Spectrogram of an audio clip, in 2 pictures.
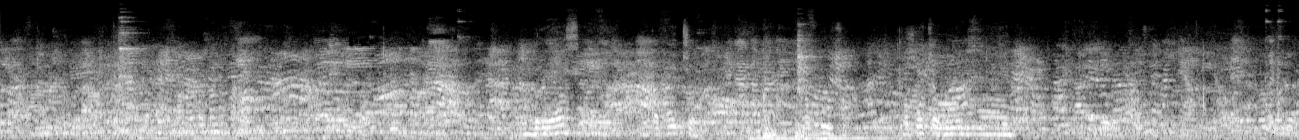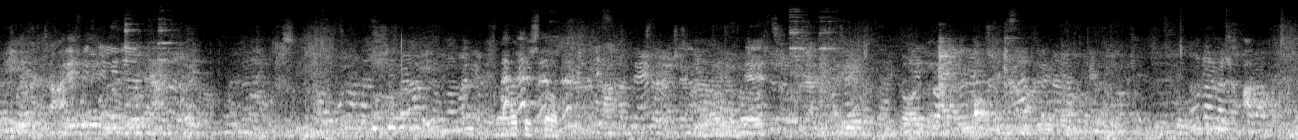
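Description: Many people chatter all around in a busy, echoing room.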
